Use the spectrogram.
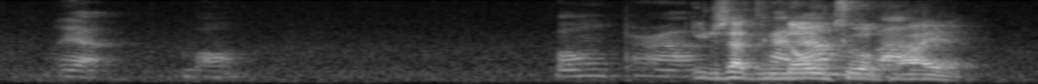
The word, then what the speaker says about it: bom: Like bom would always be bom. If you see something ending in on, it would always be on. Yeah, bom.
